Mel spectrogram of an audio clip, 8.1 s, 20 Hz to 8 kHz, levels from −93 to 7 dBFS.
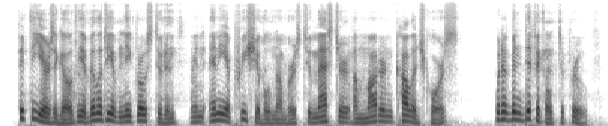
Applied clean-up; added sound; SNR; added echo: neural mask model DeepFilterNet 3.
